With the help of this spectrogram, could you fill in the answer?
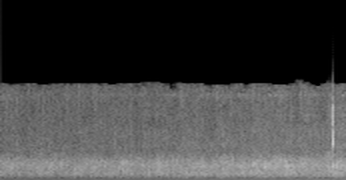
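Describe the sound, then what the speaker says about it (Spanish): A church congregation gives a sustained round of applause, an even, moderately distant wash of clapping with no talk over it. "Denle un aplauso al Rey bendito."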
